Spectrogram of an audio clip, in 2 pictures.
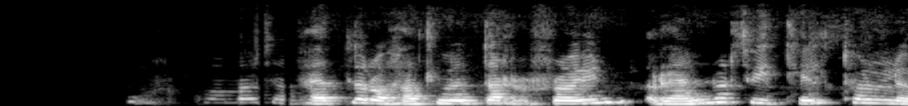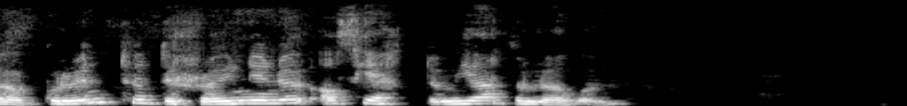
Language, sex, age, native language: Icelandic, female, 60-69, Icelandic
